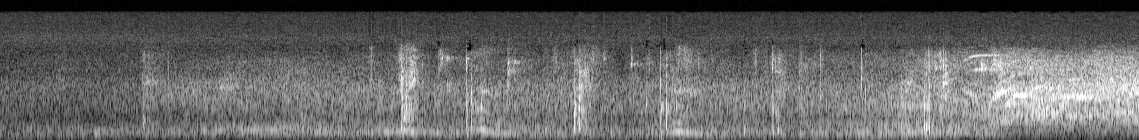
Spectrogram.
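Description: Tennis rally on an outdoor hard court: about six sharp racket strikes on the ball, spaced one to two seconds apart, over a low crowd murmur. Near the end the crowd breaks into cheering and applause as the point ends.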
